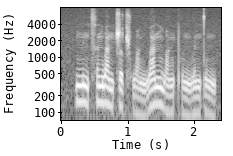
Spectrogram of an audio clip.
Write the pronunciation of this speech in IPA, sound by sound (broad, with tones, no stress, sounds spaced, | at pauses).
m i˥˩ n t͡sʰ ə˥ n w a˥˧ n ʈ͡ʂ ɤ˥˩ ʈ͡ʂʰ w ɑ˨˩ ŋ w a˥ n m w ɑ˧˥ ŋ pʰ ɤ˨˩ ŋ l ə˥˧ n t̪ ʊ˥˩ ŋ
